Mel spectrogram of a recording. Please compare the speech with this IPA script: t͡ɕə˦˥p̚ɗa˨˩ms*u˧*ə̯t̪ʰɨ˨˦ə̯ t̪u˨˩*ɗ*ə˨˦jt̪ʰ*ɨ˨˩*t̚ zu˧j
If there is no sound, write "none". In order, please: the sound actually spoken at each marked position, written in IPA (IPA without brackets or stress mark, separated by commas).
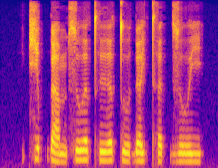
u˧, ɗ, ə˨˩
